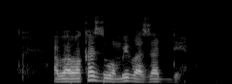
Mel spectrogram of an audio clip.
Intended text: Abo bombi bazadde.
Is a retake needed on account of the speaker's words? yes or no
yes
